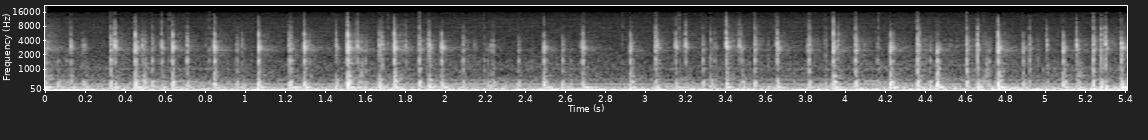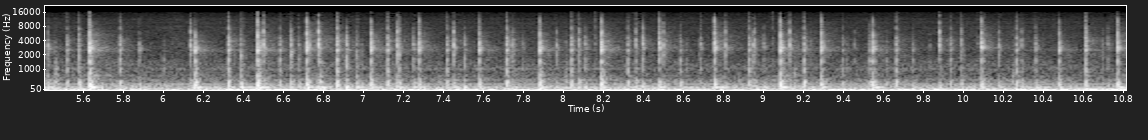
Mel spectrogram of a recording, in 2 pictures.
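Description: Long painted fingernails tap quickly on a flat yellow printed cardboard card lying on a table. The result is a steady, dense stream of short, dry clicks with bright edges over a constant low hum, holding an even level for about eleven seconds.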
